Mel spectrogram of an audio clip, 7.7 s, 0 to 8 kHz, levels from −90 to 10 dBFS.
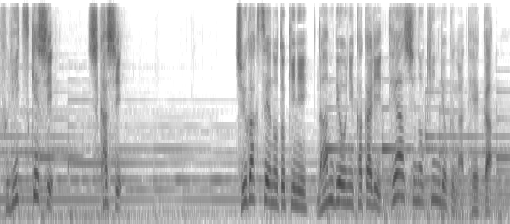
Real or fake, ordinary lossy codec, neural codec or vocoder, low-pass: real; none; none; 7.2 kHz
